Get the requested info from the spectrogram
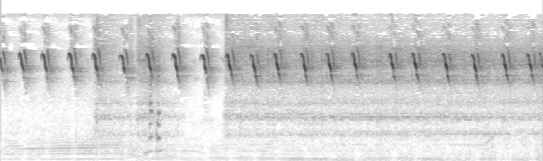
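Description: A bird calling in a rapid, even series of short, high chirps, each one sliding steeply down in pitch, about three or four a second. A lower, steadier sound sits under the chirps during the first two seconds.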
